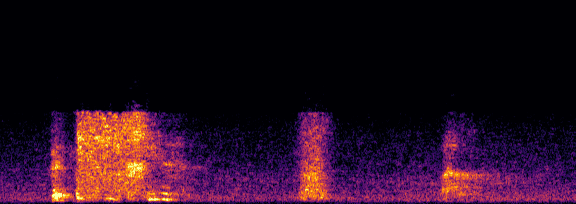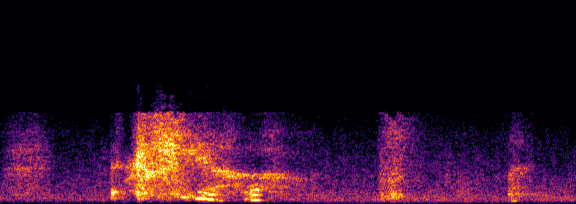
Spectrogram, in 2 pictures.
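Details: Sneezing fit: a run of about seven loud sneezes in close succession, some with sharp gasping in-breaths between them.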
